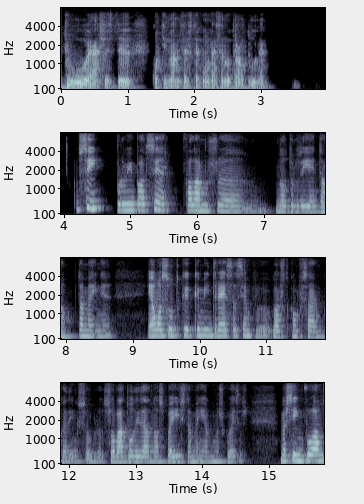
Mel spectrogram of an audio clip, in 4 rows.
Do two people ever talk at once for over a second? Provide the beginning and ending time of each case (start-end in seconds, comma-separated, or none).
none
